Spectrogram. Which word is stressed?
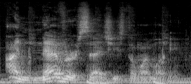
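never. The stress falls on the word "never".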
